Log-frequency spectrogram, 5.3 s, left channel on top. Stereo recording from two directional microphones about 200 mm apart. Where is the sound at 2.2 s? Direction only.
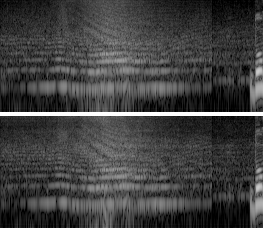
10° left (ahead or behind); by 3.3 s 10° right (ahead or behind).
